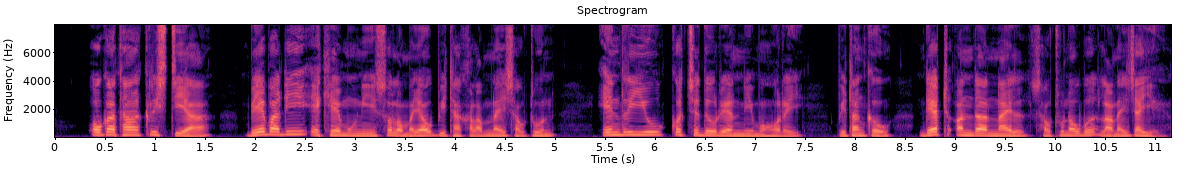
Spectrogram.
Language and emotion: Bodo, neutral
